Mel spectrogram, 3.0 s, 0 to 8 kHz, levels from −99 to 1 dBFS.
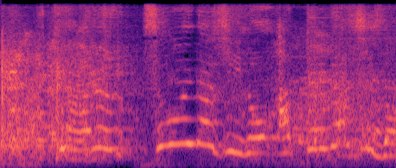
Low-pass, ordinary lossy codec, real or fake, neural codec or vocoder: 7.2 kHz; none; fake; codec, 16 kHz in and 24 kHz out, 2.2 kbps, FireRedTTS-2 codec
